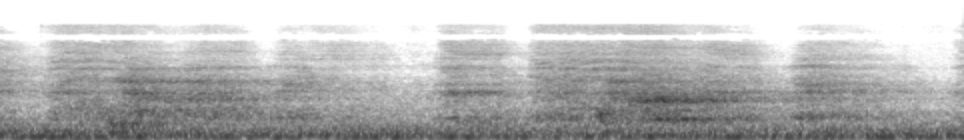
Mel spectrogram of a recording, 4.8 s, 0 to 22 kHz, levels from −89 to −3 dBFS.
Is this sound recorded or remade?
recorded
